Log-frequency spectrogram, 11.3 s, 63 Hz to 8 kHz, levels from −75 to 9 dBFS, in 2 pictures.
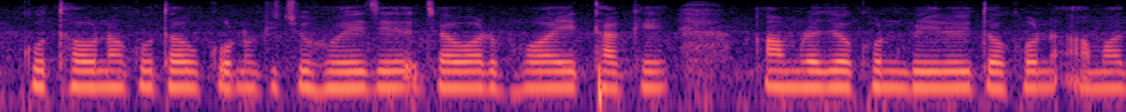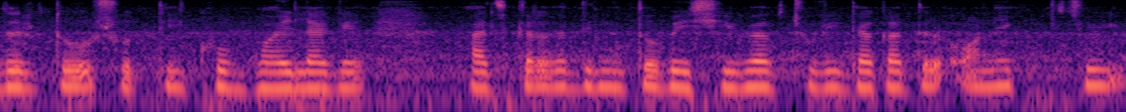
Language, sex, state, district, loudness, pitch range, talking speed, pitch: Bengali, female, West Bengal, North 24 Parganas, -19 LUFS, 180-185 Hz, 150 wpm, 185 Hz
